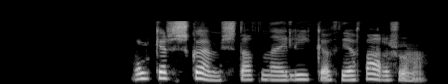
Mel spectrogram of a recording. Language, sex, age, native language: Icelandic, female, 12, Icelandic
